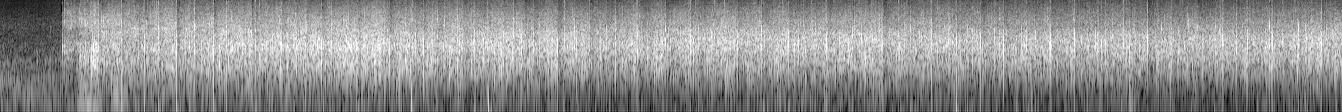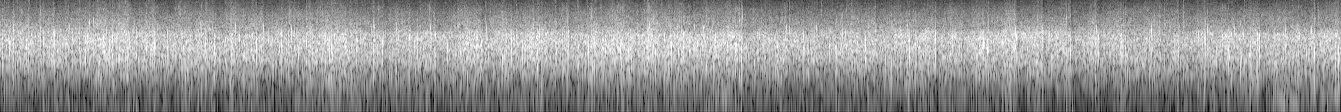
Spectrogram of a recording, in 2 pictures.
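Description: Audience applause in a concert hall, breaking out suddenly about half a second in, just after the music ends, and keeping up steadily.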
